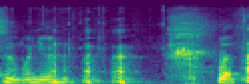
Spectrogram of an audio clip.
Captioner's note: laughs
